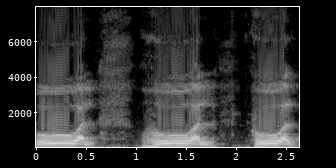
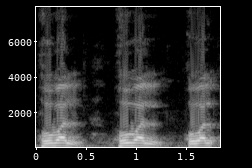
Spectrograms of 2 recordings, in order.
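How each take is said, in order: First: The first vowel is drawn out long. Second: The first vowel is kept short. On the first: The speaker calls it wrong. "पेश को लंबा किया तो फिर ये वाव साकिन के बाद निकल आएगी" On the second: The speaker calls it right. "इसको लंबा नहीं करना है"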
